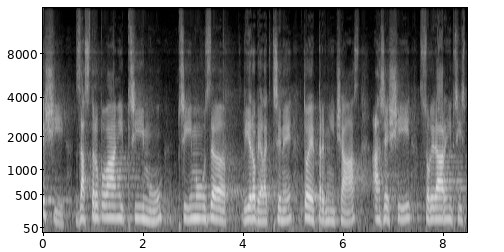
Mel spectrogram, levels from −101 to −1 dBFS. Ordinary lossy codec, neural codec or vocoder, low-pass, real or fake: Opus, 24 kbps; none; 14.4 kHz; real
